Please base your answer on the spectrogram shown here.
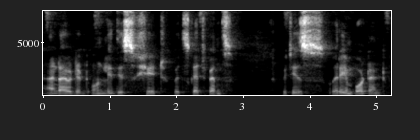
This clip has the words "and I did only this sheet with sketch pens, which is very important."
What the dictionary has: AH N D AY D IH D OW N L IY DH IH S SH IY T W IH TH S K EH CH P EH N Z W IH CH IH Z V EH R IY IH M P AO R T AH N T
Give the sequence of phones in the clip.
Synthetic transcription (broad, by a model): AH N D AY D IH D OW N L IY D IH S SH IY T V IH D S K EH CH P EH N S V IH CH IH Z V EH R IY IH M P AO R T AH N T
